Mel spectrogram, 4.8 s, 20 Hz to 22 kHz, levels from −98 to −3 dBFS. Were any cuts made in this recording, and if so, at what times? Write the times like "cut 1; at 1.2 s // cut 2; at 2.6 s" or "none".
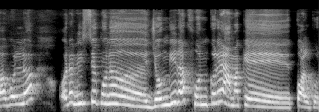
none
